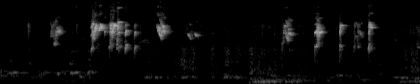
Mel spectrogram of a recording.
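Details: Lovebirds feeding and flying in an aviary: high, squeaky chirps in irregular bunches, some overlapping, with short quiet spells in between.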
